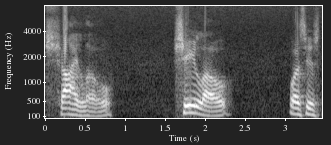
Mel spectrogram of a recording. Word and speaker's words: Shiloh: was called Yigal Shiloh, spelled just like we pronounce Shiloh.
